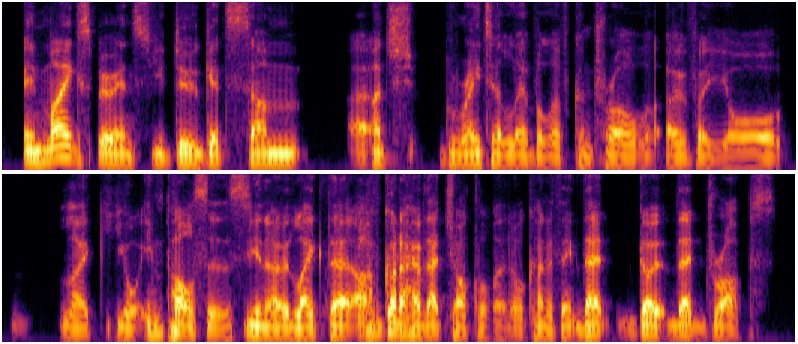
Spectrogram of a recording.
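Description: Fairly slow speech from a man with an Australian accent, fairly low in pitch with ordinary pitch variation, in a dry, close sound with no echo and a quiet background. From Australia, Melbourne. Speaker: English teacher and YouTube interviewer. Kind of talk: interview conversation. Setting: remote call across time zones.

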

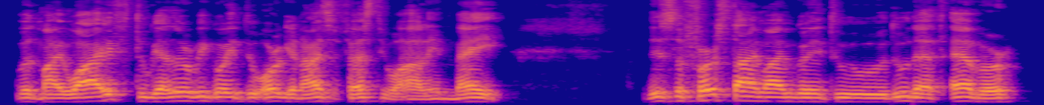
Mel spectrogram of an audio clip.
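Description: With a Hungarian accent, the speaker keeps a moderate pace and fairly even intonation in a very clean recording with a silent background. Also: man. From Hungary. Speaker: saxophonist and composer. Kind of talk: casual interview. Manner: halting.

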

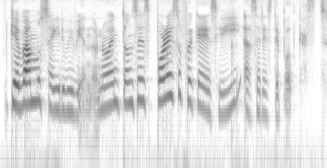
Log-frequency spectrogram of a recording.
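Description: A woman speaks with a Mexican accent at a high pitch, her tone dark and mellow. Her pitch varies in an ordinary way. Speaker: entrepreneur podcast host. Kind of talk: solo podcast monologue.

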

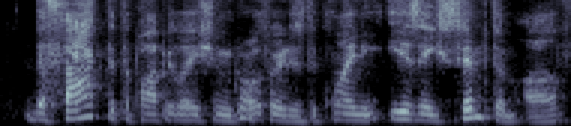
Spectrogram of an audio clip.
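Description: A man with a plain, everyday voice talks fairly quickly at a fairly high pitch. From Canada. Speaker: economics professor. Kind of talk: interview.

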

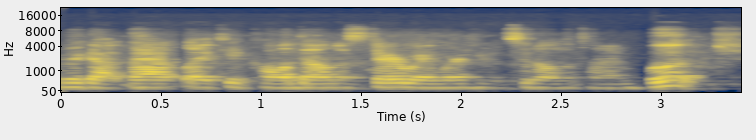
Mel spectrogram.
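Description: Somewhat breathy, a woman talks fairly quickly in a very deep, low pitch with monotone, flat intonation. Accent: American. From Iowa. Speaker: paranormal investigator and web series creator. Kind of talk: casual interview chat.

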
